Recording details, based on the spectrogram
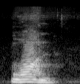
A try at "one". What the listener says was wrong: You said like one, like a little bit longer of a sound.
